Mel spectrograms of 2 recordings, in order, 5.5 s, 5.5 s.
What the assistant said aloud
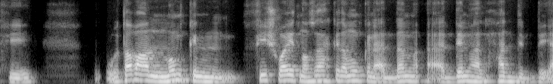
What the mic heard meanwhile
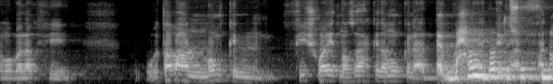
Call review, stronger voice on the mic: user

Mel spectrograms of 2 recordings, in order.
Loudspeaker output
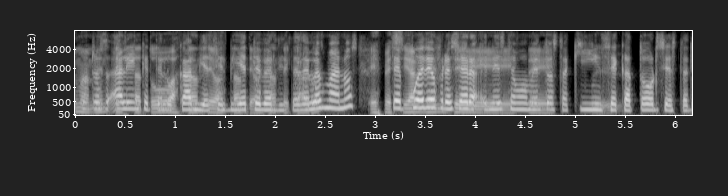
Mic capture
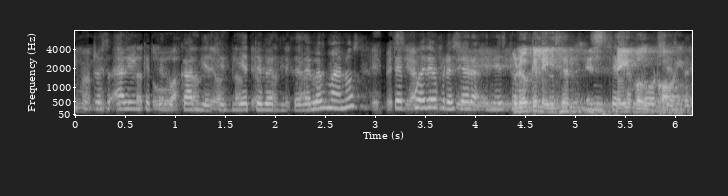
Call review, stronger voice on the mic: user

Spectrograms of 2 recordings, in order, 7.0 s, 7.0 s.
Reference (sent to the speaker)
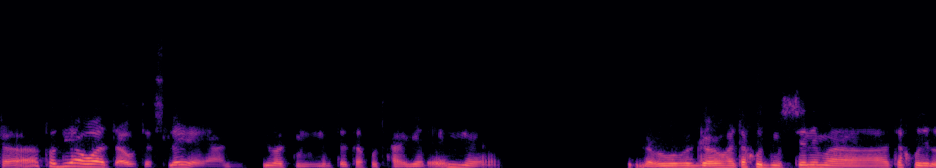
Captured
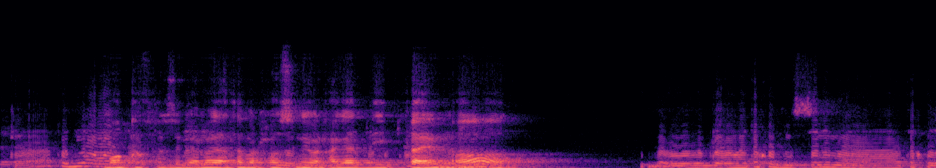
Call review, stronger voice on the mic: user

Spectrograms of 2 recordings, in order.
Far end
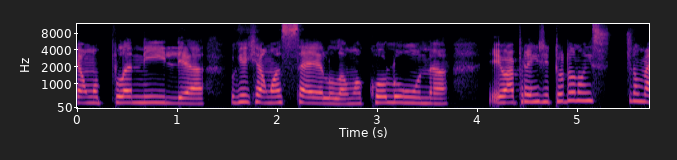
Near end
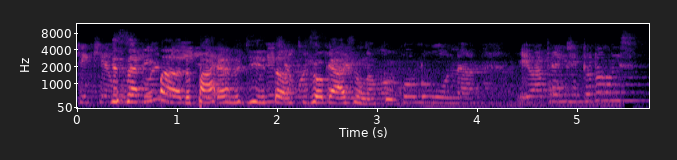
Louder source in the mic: user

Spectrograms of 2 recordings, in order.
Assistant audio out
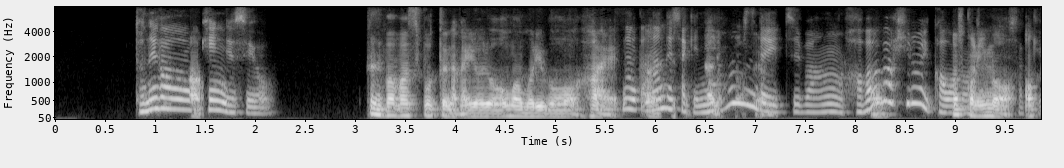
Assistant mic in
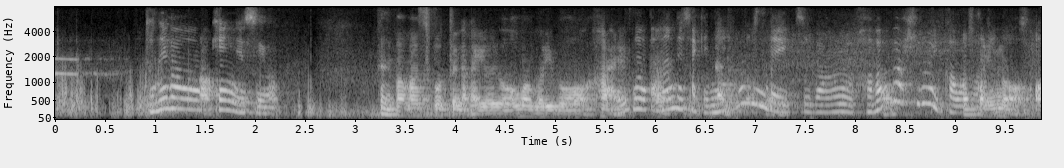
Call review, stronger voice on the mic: echo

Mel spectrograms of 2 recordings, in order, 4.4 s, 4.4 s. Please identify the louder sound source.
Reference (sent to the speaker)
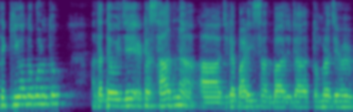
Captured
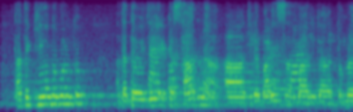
echo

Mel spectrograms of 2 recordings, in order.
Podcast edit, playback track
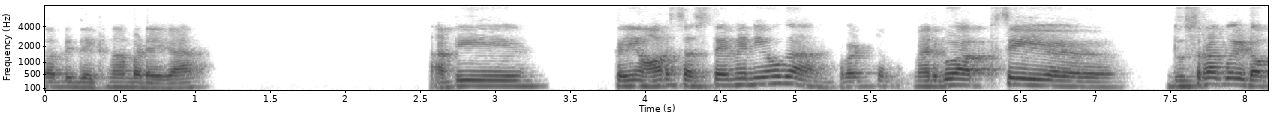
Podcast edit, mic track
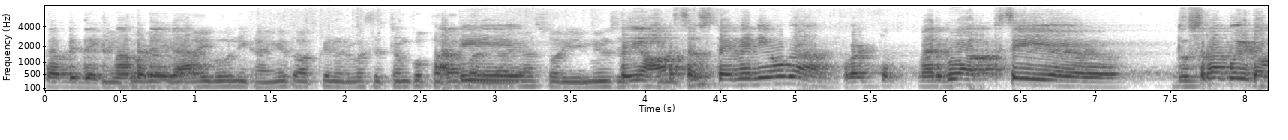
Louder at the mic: echo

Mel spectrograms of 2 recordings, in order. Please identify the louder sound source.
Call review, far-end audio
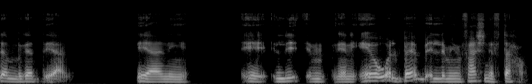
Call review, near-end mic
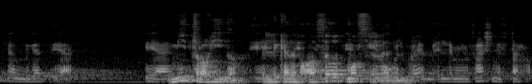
user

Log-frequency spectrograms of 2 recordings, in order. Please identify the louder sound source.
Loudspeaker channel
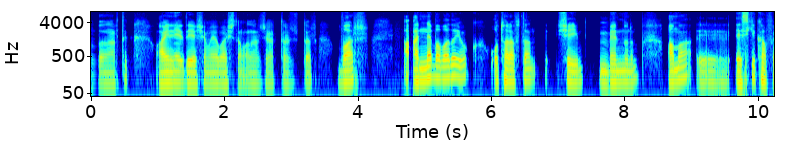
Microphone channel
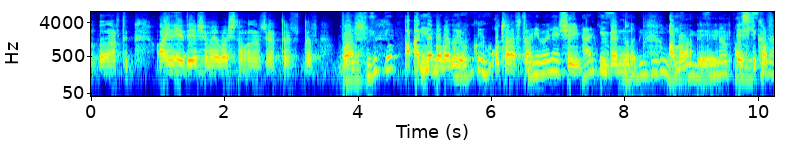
echo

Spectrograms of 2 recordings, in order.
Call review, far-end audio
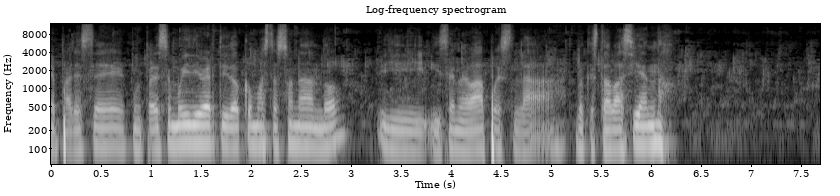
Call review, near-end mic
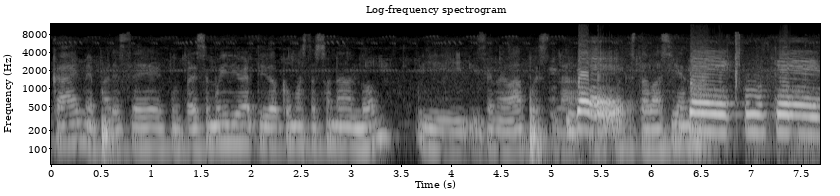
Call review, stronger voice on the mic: user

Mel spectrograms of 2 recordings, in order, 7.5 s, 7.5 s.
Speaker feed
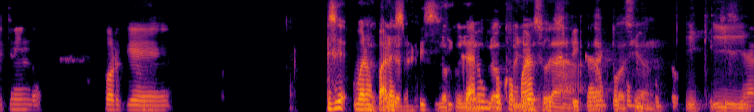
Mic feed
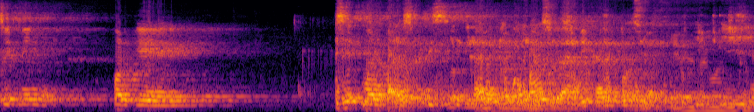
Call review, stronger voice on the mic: echo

